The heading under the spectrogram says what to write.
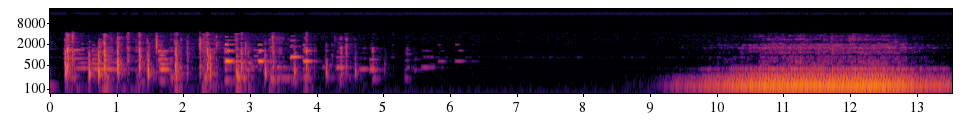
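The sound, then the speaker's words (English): After a few seconds of muffled voices and a pause, a sheriff's car engine rumbles to life, swelling into a loud, steady low roar that carries on to the end, as the car sets off after a maroon Pontiac with Oklahoma plates. “Get the car started.”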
